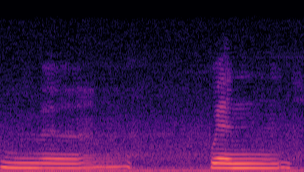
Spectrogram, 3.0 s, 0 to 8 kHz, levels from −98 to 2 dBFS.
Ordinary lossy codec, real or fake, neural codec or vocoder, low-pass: MP3, 48 kbps; real; none; 7.2 kHz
